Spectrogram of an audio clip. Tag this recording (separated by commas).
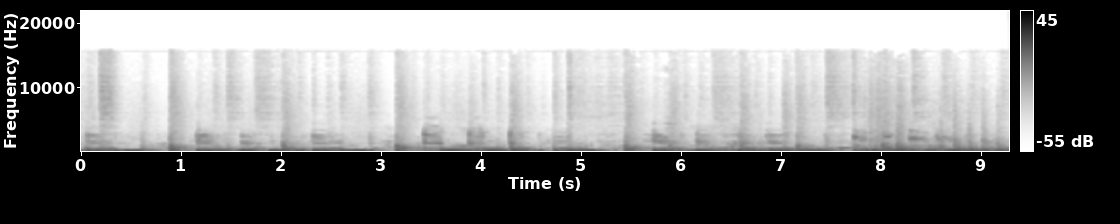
Speech, Music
